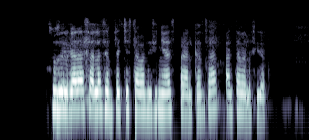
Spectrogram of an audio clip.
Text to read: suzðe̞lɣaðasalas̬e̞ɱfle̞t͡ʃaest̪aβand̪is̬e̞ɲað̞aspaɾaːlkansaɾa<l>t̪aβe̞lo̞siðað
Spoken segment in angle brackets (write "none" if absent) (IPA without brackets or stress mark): l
